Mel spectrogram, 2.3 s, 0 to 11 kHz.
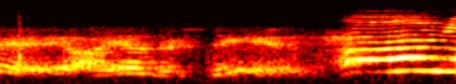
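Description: A 15-month-old toddler's voice: babble-like sounds, then, near the end, a loud, high-pitched, drawn-out cry-like call that rises and falls.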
